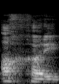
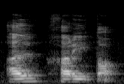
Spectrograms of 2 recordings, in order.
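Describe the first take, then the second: First: The L sound merges into the next consonant. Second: The L sound is clearly pronounced before kh. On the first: The speaker calls it wrong. "we're not going to say akharita" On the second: The speaker calls it right. "we'll say al kharita"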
